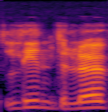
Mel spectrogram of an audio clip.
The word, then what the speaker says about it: Lindelöf: Right, so Sofia, love the way you pronounce Lindelöf in your Norwegian accent.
